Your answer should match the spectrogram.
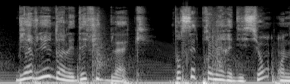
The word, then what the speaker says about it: Blaque: défi make-up pour le magazine Blake ça se prononce black et le magazine c'est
